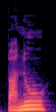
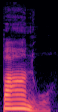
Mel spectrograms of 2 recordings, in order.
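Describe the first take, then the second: First: The stress is on the second syllable. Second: The stress is on the first syllable. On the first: The speaker calls it wrong. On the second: The speaker calls it right. "A is the strongest vowel here, so it's pronounced"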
